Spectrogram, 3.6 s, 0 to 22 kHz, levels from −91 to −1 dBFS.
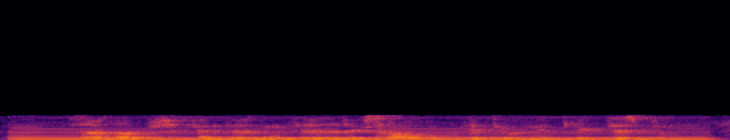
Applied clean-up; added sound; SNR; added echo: none; Wind instrument, woodwind instrument; 4 dB; reverberation time 0.6 s.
